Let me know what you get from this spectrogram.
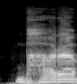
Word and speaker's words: Bhara: Om Bhara Bhara. Chữ B và chữ H chúng ta ghép lại chúng ta đọc là bờ.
